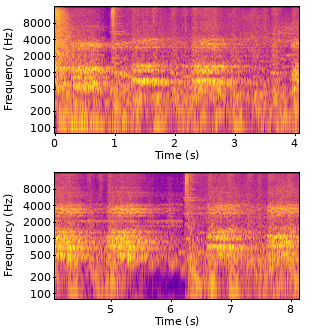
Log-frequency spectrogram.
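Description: Background score of choir voices singing sustained chords that swell about once a second, with a brief break about six seconds in.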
